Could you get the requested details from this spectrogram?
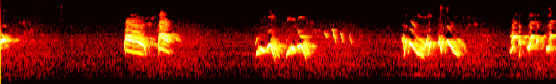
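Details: Brown thrasher delivering separate song phrases about every two seconds, many of them doubled pairs of quick slurred, buzzy notes. Each phrase has a different pattern.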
